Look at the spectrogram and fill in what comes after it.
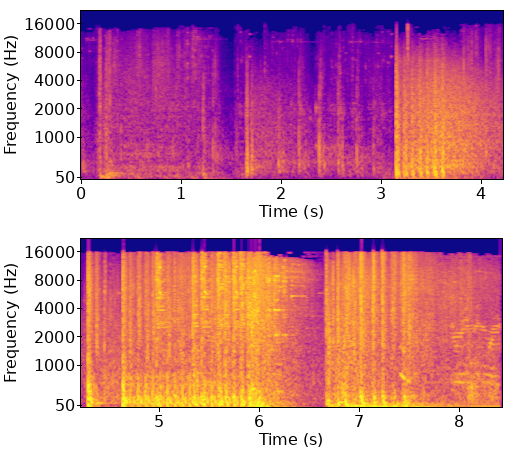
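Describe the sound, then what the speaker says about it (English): Enemy gunfire in a video game shooter: sparse single shots at first, then loud sustained bursts of automatic fire in long close volleys with brief gaps. "The enemies are shooting at me."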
